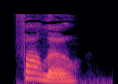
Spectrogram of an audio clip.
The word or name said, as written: follow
